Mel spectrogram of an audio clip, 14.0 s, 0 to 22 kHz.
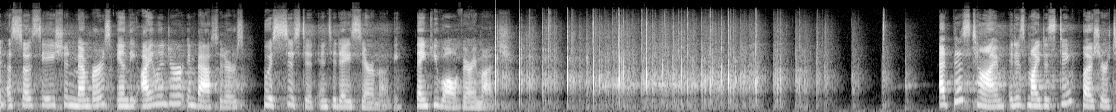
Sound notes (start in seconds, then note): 6.3 applause & Cheers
